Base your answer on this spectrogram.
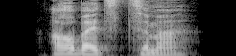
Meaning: workroom, study (room for work, typically in a private house)
- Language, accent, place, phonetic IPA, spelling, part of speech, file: German, Germany, Berlin, [ˈaʁbaɪ̯t͡sˌt͡sɪmɐ], Arbeitszimmer, noun, De-Arbeitszimmer.ogg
